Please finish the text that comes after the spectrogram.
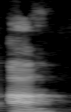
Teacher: जब आ बोलते हैं तो आपका पूरा मुंह खुलता है, इसलिए हम इसे विवृत वर्ण कहते हैं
